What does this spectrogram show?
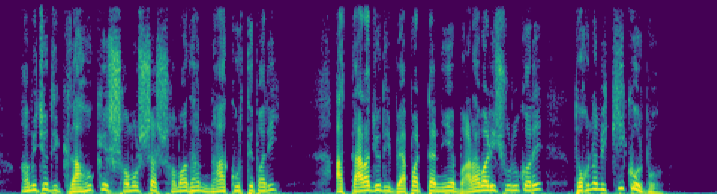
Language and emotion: Bengali, fearful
